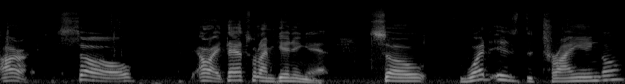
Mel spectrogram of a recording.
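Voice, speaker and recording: A mumbling man at a fairly high pitch and a fairly slow pace, with long, frequent pauses and ordinary pitch variation. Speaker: township board chair. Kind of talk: public meeting discussion.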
